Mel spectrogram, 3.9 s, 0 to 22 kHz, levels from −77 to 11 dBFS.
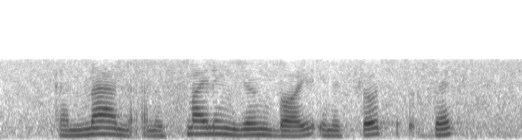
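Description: Throughout, the speech has passed through an AMR narrowband mobile codec, likely at around 10 kbps, cutting everything above 4 kHz and leaving a plainly buzzy, synthetic tone, with the faint room noise swirling.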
